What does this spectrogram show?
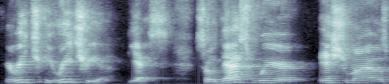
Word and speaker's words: Eritrea: Iteria. I can't even say it right, but yes, Eritrea.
